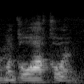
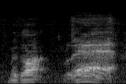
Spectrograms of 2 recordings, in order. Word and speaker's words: McLachlan: There's like this Sarah McLachlan kind of I mispronounced that word too. McLaughlin. McLachlan.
